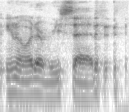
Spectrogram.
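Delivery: usual speaking voice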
